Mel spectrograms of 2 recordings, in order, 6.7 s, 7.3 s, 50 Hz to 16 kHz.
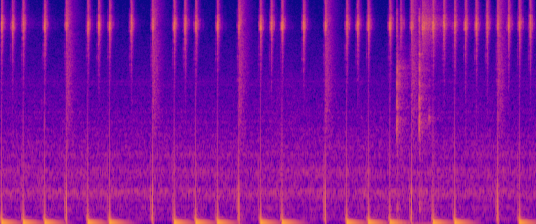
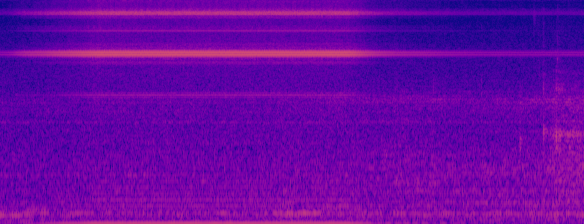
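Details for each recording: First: Soundmaster SD-3 Disco Beat after re-soldering a lifted transistor pad and replacing the trimmer: steady beat with bass thumps and crisp, bright hi-hat ticks in time; hi-hat output restored to normal. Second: Soundmaster SD-3 Disco Beat, line output recorded: a steady high-pitched ringing tone in the background, caused by a bad power adapter feeding noise into the audio.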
